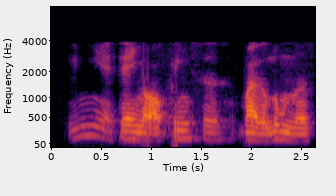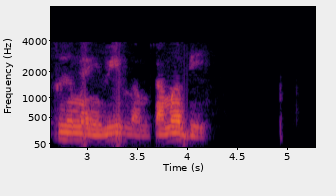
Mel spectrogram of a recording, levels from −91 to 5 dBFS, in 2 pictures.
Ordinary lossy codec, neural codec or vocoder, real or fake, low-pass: AAC, 16 kbps; none; real; 7.2 kHz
